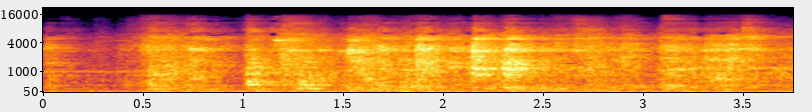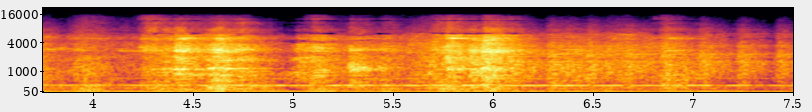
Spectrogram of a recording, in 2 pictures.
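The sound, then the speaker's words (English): Repeated knocking on a door in the middle of the night, a dense run of sharp, irregular thuds and clatters that swell in bursts over a steady low hum, with no voices. “Hence the knocking noise you'll hear now.”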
